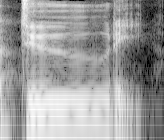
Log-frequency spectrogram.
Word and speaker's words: duty: 第一个 It is 有一个连音T 说话成 D 这个发音叫 It is It is the duty 美式发音当中这个单词趋向一发 U 这个发音 U 趋向一发 U 叫 duty 而且 T 要说话成 D Duty Duty of every citizen City T 说话成 D Citizen It is the duty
